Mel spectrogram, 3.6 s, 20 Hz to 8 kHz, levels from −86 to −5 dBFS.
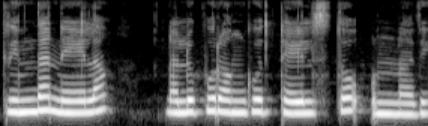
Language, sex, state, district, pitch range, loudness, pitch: Telugu, female, Telangana, Hyderabad, 235-265 Hz, -13 LUFS, 255 Hz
